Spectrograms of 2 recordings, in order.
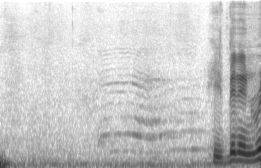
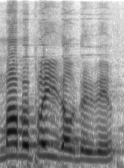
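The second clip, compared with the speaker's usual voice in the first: imitating a pleading child, louder; raised, pleading kid's voice; begging child; 4 semitones higher, 7 dB louder than usual. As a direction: beg mama like a scared boy. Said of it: "me begging".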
